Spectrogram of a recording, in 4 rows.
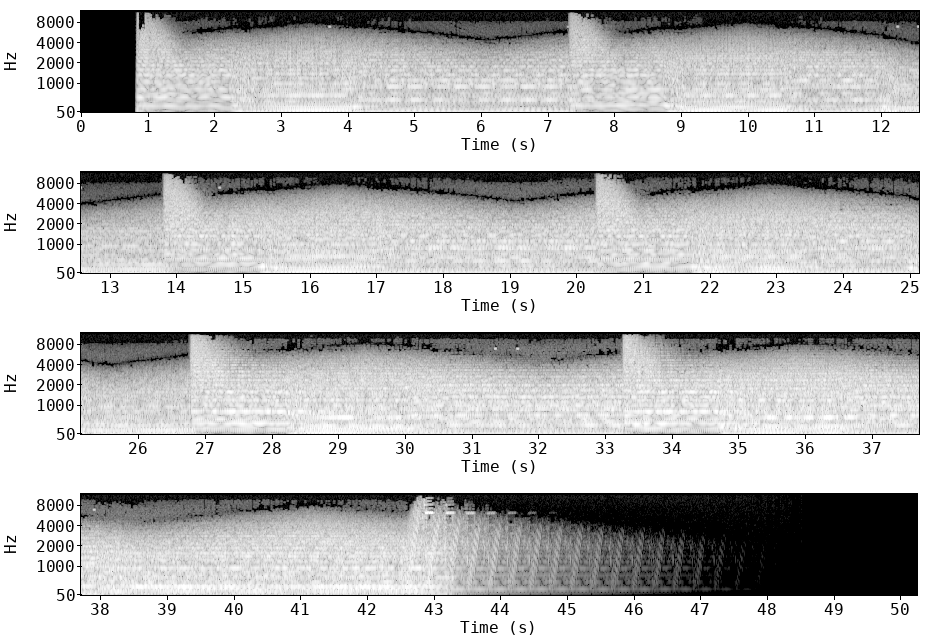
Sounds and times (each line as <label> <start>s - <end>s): Synth Brass 0.8s - 46.0s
